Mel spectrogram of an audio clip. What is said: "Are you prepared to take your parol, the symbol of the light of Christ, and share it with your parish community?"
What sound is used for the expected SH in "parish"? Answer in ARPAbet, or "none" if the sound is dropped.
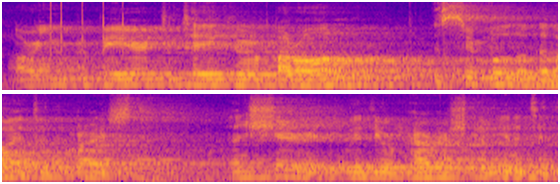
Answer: SH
